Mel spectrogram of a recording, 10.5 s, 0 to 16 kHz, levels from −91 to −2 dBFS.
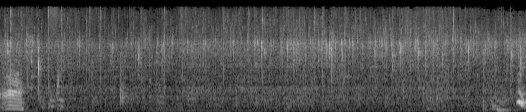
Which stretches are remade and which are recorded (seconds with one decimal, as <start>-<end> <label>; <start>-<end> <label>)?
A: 0.0-2.3 recorded; 2.3-6.8 remade; 6.8-7.6 recorded; 7.6-9.4 remade; 9.4-10.5 recorded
